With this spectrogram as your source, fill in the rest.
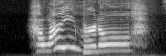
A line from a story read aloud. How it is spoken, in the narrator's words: said Hermione in a falsely bright voice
